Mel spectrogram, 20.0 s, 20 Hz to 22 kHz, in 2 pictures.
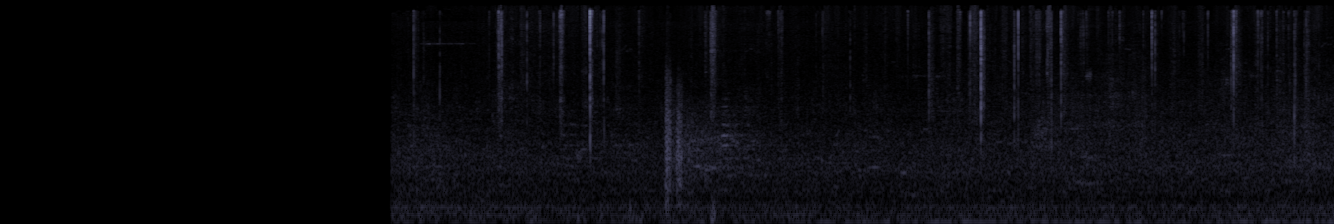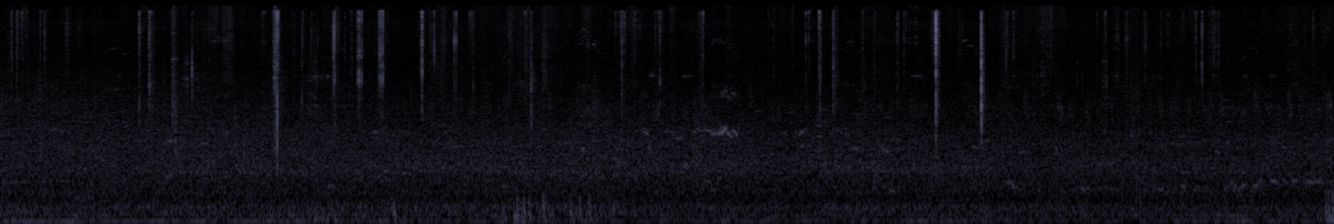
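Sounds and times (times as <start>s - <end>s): clicks of tools on plastic parts: 11.0s - 15.4s.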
